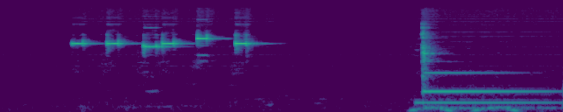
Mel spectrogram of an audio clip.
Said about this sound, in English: My phone just going off today.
